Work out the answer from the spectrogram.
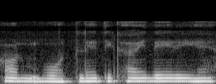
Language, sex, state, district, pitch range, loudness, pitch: Hindi, male, Himachal Pradesh, Shimla, 140-145 Hz, -11 LUFS, 145 Hz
